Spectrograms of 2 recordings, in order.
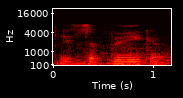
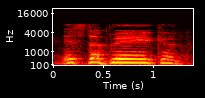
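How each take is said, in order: First: Much softer and lower, "the" leaned on; quiet repeat. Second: Loud, punchy line with BACON hit hard. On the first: Gamer repeating his line quietly under his breath. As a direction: mumble "It's the bacon" to yourself. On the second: Gamer announcing the bacon to the room, loud and punchy. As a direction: bark out "It's the bacon" at the screen. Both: Shown as a demonstration.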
